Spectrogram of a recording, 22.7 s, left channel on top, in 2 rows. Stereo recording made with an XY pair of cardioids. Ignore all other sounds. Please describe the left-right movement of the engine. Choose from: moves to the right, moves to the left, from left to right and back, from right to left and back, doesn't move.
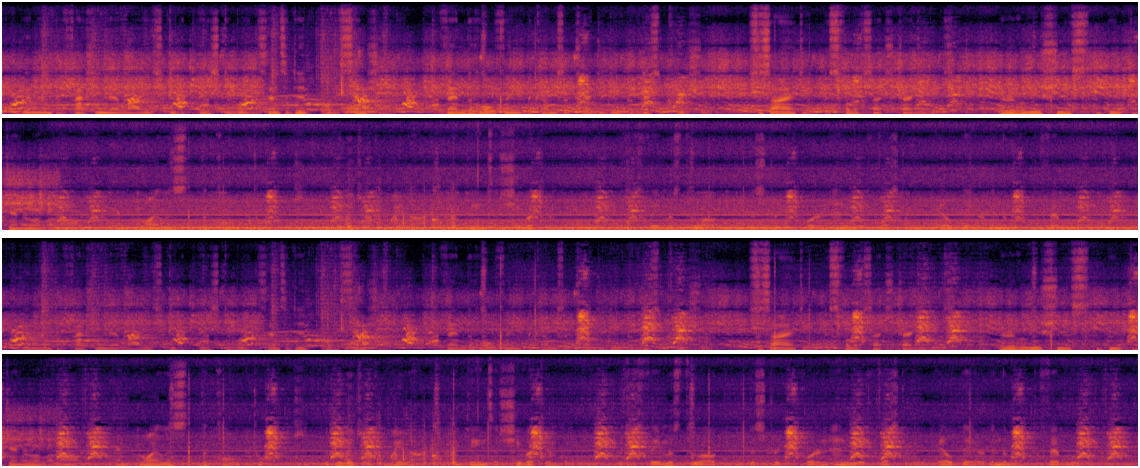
doesn't move.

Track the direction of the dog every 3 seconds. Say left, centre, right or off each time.
left, centre, right, right, right, right, right, right.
